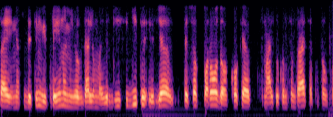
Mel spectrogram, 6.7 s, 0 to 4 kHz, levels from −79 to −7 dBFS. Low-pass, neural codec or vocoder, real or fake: 3.6 kHz; none; real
